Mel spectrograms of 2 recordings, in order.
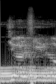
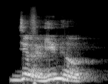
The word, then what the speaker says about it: Jorginho: Jorginho bacanya berarti ya, karena dia bukan orang Brazil.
